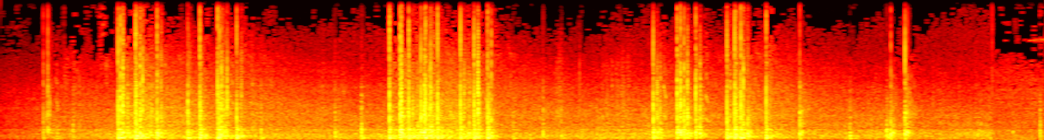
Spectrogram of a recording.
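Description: Midnight New Year fireworks going off across a city: a continuous dense crackle with frequent loud sharp bangs that come in clusters. It fades in over the first second.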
